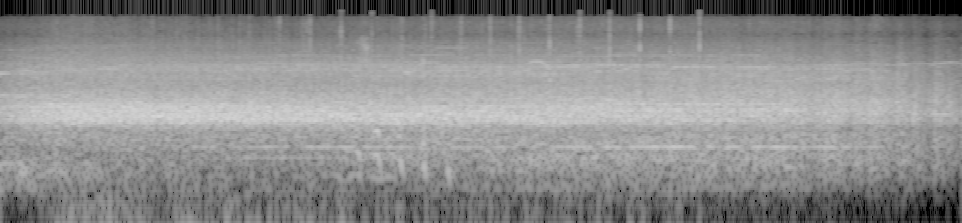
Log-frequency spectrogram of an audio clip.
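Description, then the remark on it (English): A large stadium crowd at the Metrodome applauds and cheers for former Minnesota Vikings player Robert Smith in a dense, steady roar of clapping and voices, holding loud for several seconds before easing off slightly at the end. “Can we please have a loud round of applause, ladies and gentlemen, for the great Robert Smith.”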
